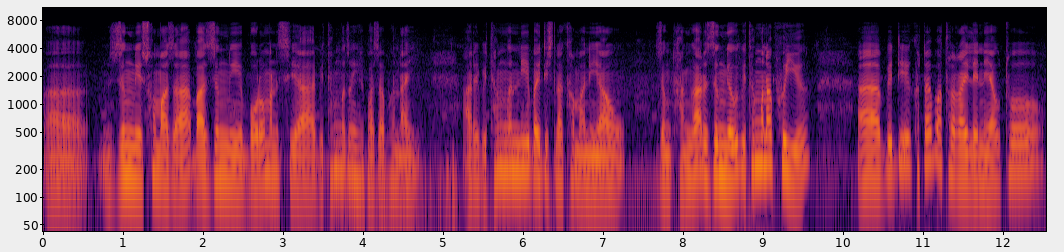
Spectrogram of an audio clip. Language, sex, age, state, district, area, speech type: Bodo, male, 45-60, Assam, Udalguri, rural, spontaneous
